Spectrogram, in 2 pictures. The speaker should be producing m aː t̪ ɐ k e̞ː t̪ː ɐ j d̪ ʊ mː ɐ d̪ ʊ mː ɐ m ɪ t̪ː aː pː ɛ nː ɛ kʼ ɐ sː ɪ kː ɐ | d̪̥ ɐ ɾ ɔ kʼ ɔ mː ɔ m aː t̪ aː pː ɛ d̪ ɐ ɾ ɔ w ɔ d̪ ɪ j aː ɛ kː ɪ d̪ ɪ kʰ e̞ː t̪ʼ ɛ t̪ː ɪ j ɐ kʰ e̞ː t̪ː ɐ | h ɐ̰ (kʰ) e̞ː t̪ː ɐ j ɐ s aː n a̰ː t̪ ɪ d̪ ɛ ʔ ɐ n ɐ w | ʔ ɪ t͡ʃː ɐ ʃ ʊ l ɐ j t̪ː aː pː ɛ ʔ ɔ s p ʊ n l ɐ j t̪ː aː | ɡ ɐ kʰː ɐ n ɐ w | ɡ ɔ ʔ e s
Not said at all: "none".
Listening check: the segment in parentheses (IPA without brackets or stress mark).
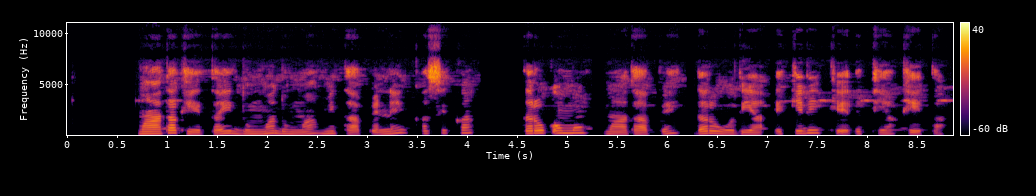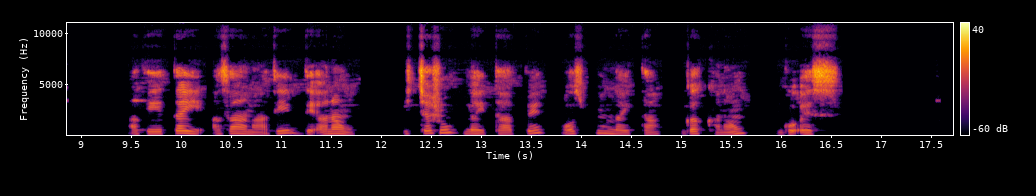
k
